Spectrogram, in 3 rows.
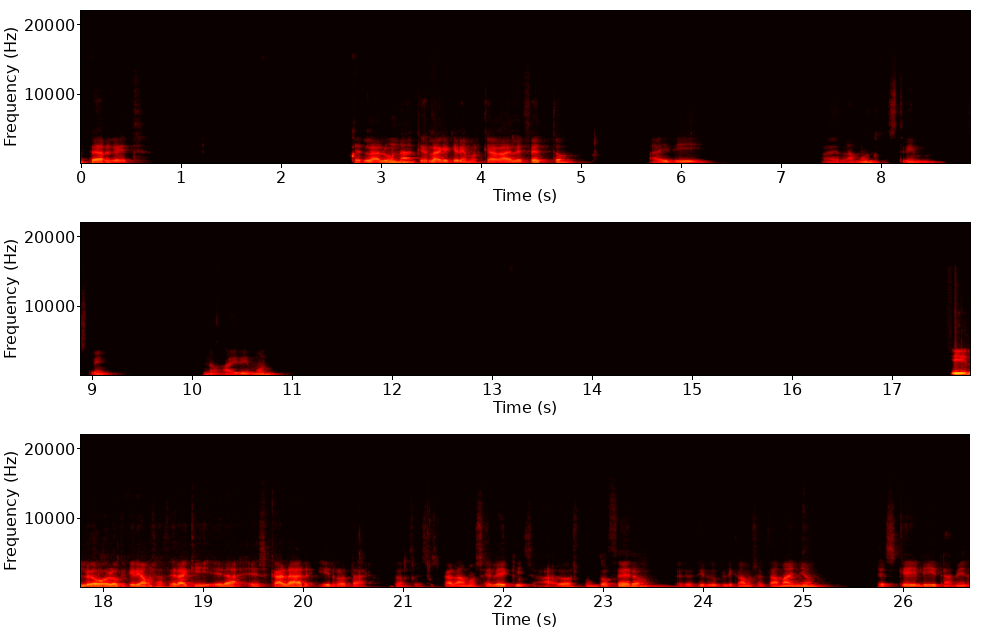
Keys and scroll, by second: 2.7 Return, 7.9 Return, 22.1 Return, 25.5 Tab, 26.4 Return.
